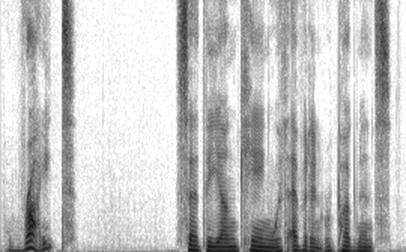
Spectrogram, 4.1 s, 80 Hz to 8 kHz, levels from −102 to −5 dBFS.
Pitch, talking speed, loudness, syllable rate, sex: 130 Hz, 120 wpm, -21 LUFS, 5.0 syllables/s, female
